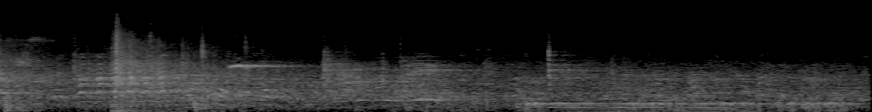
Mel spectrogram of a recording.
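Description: A crowd murmurs and shouts in a large echoing arena.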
